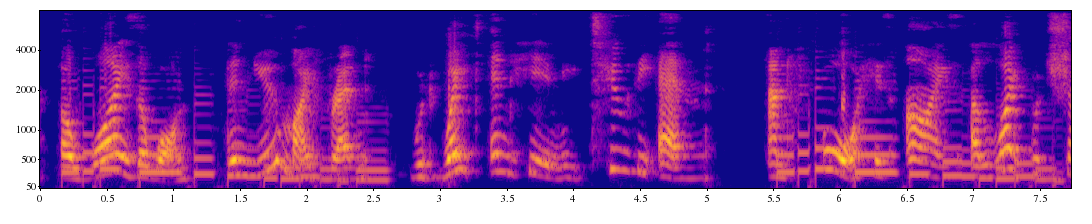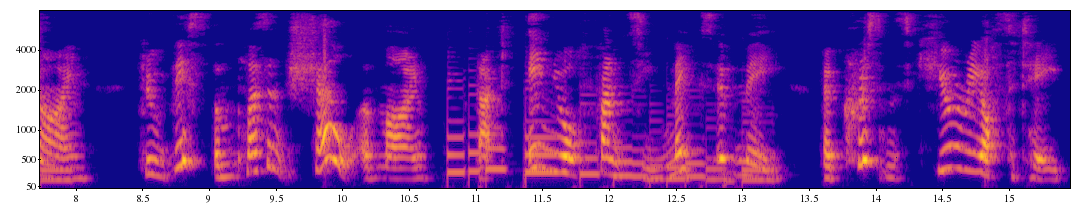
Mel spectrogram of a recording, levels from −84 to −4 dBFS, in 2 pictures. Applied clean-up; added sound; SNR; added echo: none; Guitar; 11 dB; none.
